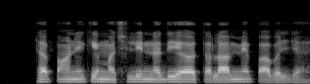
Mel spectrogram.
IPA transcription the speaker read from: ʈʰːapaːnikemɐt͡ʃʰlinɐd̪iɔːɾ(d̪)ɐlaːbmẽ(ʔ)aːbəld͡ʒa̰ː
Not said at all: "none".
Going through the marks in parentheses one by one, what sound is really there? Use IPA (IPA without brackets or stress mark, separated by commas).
t̪, p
